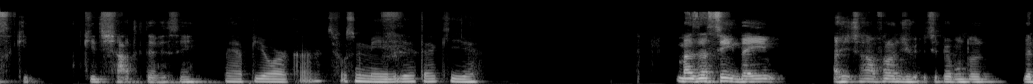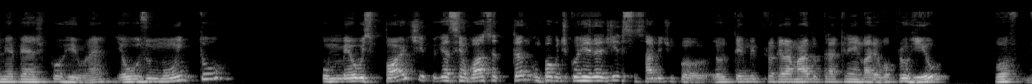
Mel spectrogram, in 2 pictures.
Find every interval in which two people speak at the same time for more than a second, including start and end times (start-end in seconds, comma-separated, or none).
none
